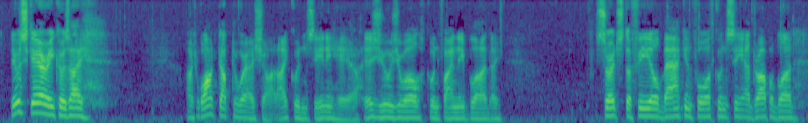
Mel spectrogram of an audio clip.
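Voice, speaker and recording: A somewhat breathy man with a medium pitch and lively intonation speaks at a moderate pace with long, frequent pauses, in a very clean recording with a silent background. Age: 70s. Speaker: hunter. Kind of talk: storytelling.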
